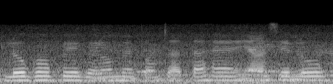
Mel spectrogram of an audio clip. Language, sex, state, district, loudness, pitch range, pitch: Hindi, female, Rajasthan, Bikaner, -16 LUFS, 180-190 Hz, 185 Hz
